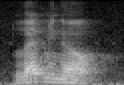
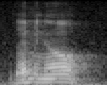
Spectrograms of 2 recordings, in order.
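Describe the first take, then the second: No difference in how they are said.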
